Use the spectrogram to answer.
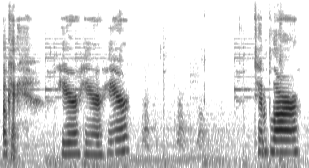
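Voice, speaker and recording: A woman's voice: a little high, little pitch movement, very slow, bright, forceful tone, faint music behind. A woman giving casual video game commentary as a let's play host, musing and talking through her choices. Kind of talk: casual gameplay commentary, thinking aloud.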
